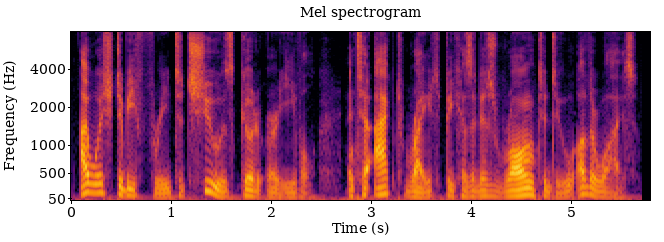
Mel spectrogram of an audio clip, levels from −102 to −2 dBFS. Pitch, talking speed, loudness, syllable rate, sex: 95 Hz, 220 wpm, -22 LUFS, 5.5 syllables/s, male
